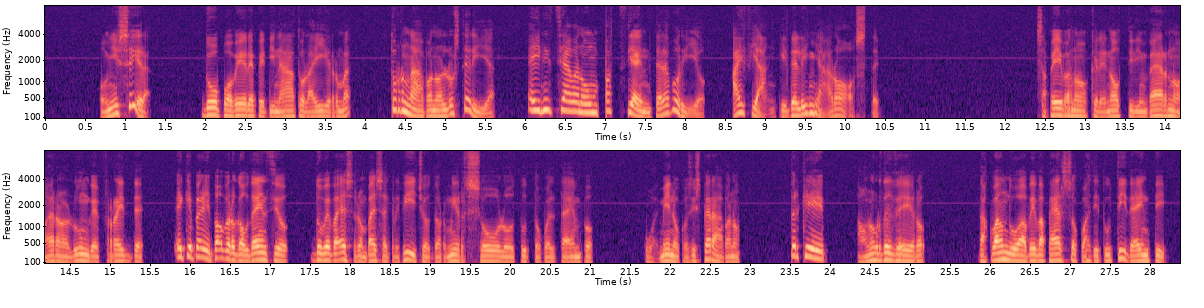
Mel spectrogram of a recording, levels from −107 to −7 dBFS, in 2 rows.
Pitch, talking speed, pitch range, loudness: 115 Hz, 125 wpm, 105-140 Hz, -26 LUFS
